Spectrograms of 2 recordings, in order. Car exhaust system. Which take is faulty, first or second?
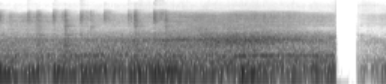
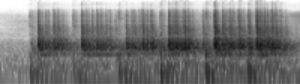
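second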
